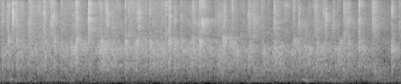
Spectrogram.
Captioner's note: applause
